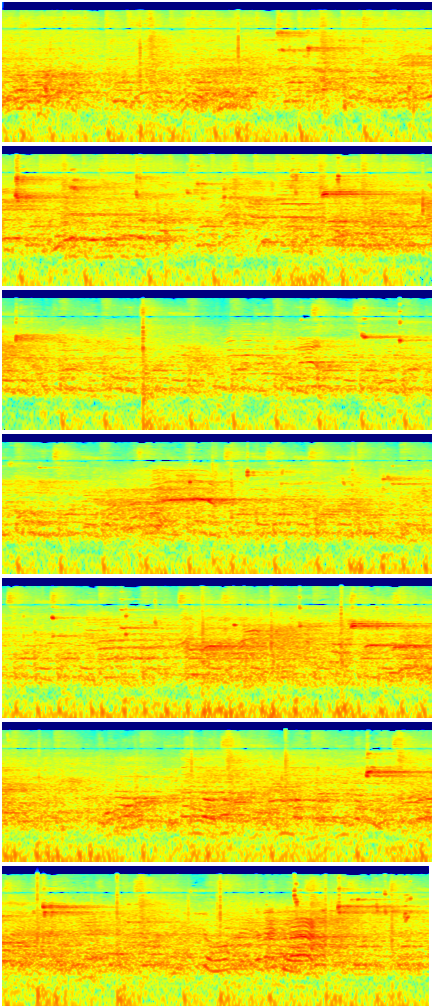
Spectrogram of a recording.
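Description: A basketball being dribbled and bounced on a wooden gym floor during play, with scattered voices of players calling out, all echoing in a large sports hall.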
